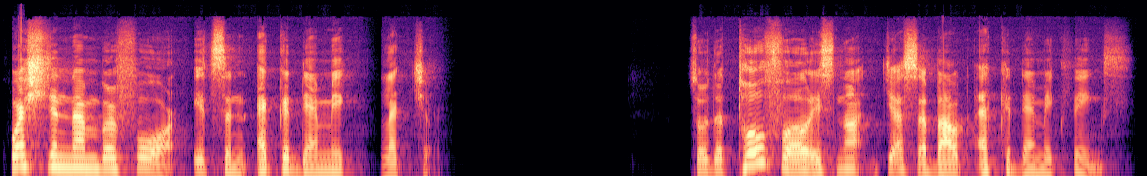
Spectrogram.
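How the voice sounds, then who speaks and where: Teacher, Indonesian-accented woman, unhurried lecture, low voice, keeps asking "okay?". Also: expressive, a little mellow. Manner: repeats key points, checks in with "okay?". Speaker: English test prep teacher. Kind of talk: online class lecture.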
